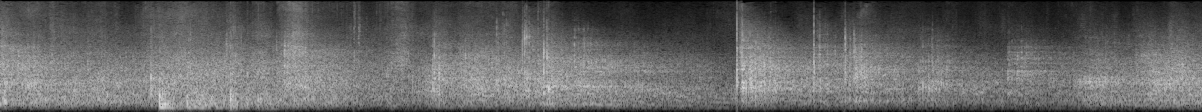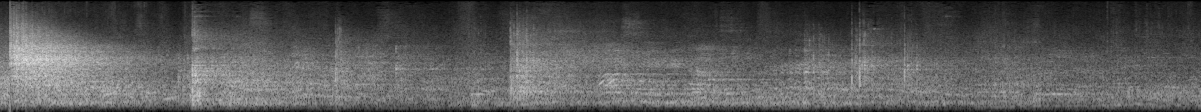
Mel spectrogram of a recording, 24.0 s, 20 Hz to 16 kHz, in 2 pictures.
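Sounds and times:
sticks and pucks knocking: 0:00.0 - 0:06.0, 0:07.3 - 0:12.8, 0:20.0 - 0:21.4
skates scraping on ice: 0:00.0 - 0:18.0.

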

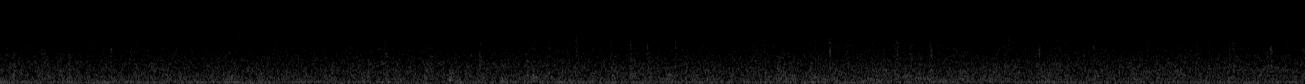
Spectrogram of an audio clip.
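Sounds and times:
faint steady hiss: 0:00.0 - 0:13.0
light ticks: 0:00.0 - 0:13.0.

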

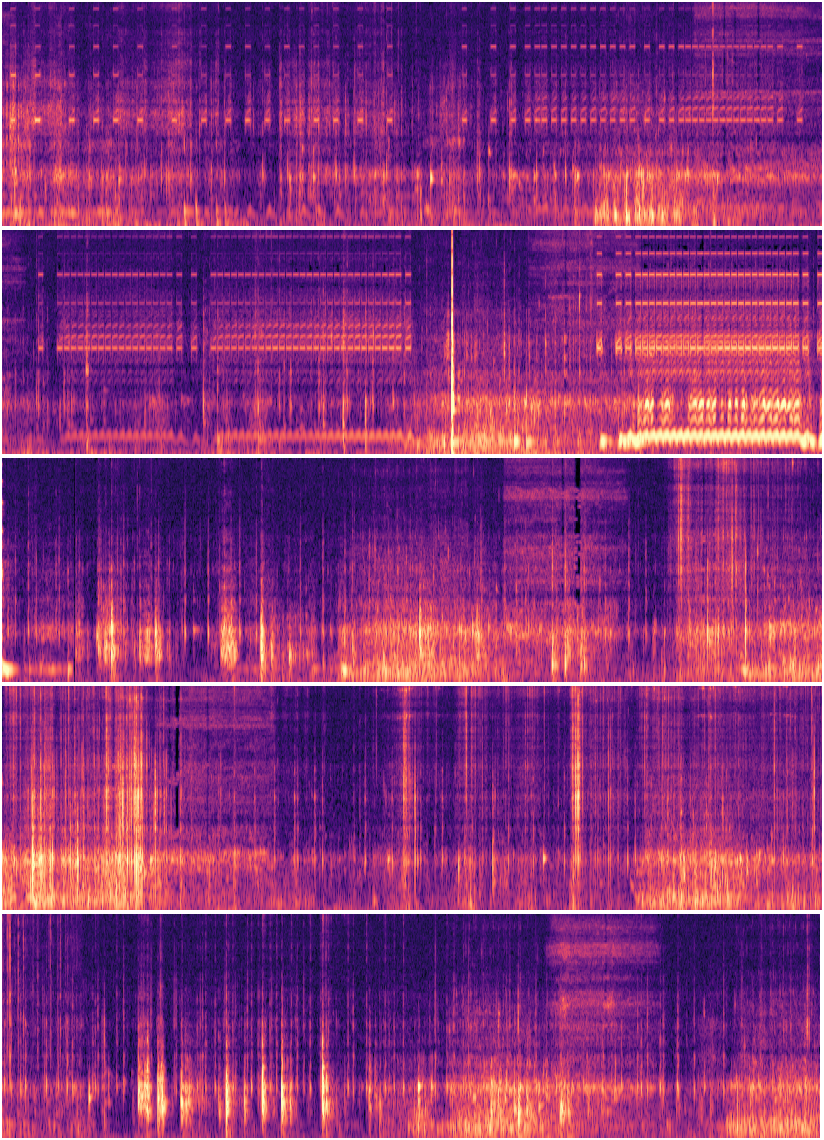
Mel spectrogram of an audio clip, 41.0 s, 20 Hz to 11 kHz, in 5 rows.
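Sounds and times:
metal detector beeps: 0:00.0 - 0:12.4, 0:13.7 - 0:16.5
long loud detector tone: 0:05.1 - 0:12.3, 0:14.1 - 0:16.5.

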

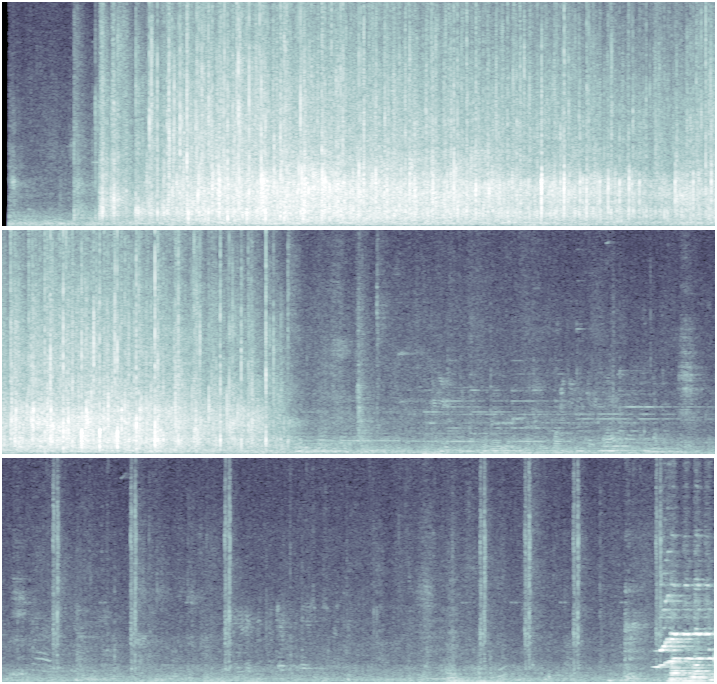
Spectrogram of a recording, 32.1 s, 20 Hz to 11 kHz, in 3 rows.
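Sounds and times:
audience applauding: 0:01.1 - 0:15.4.

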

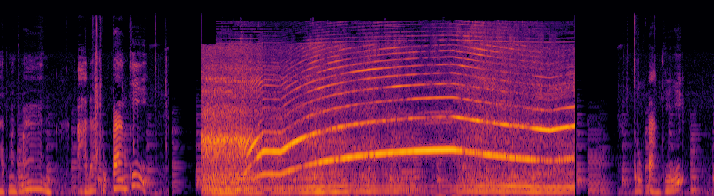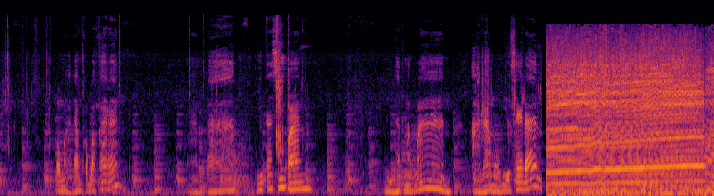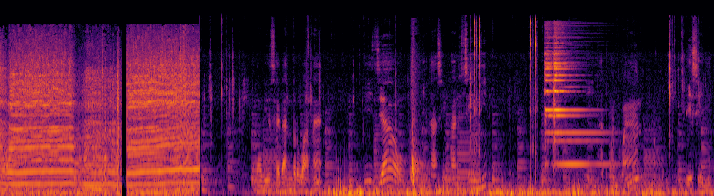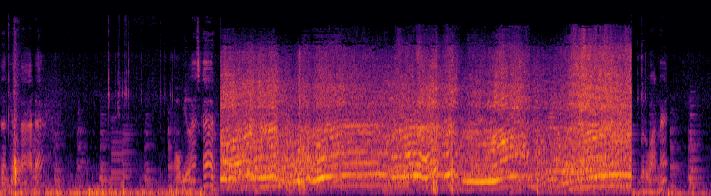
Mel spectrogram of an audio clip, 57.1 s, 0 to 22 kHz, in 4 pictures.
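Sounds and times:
car engine at high revs: 0:04.0 - 0:11.5, 0:25.2 - 0:32.6, 0:47.3 - 0:55.5
fire engine siren wailing: 0:04.0 - 0:11.5.

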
